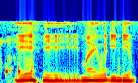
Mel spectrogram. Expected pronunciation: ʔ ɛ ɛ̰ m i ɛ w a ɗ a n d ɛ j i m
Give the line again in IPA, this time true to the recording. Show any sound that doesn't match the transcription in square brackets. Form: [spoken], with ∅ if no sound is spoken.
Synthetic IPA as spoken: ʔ ɛ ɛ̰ m [a] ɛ w a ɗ [i] n d [i] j [a] m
